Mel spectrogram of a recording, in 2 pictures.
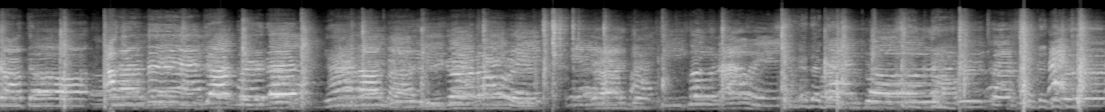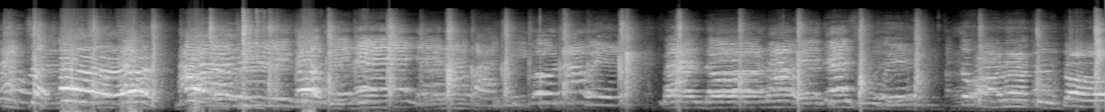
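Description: Several voices singing a church praise song together, with hand clapping along.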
